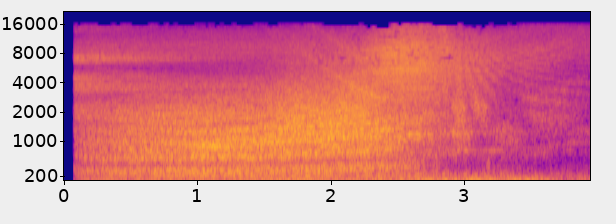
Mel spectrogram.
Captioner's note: air whooshing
